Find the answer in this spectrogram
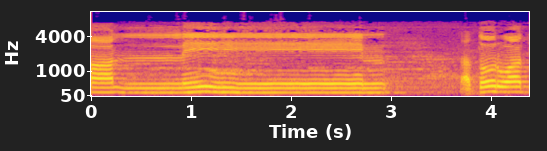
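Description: A voice reciting the Quran in a melodic tajwid chant, drawing one vowel out into a long held note of nearly three seconds, a prolonged madd, with a slight lift in pitch about a second in. Short chanted syllables return near the end.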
